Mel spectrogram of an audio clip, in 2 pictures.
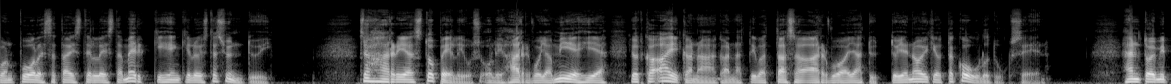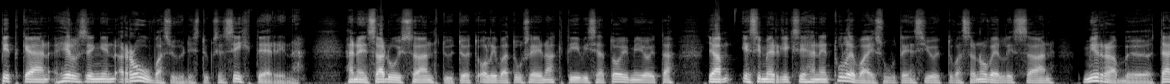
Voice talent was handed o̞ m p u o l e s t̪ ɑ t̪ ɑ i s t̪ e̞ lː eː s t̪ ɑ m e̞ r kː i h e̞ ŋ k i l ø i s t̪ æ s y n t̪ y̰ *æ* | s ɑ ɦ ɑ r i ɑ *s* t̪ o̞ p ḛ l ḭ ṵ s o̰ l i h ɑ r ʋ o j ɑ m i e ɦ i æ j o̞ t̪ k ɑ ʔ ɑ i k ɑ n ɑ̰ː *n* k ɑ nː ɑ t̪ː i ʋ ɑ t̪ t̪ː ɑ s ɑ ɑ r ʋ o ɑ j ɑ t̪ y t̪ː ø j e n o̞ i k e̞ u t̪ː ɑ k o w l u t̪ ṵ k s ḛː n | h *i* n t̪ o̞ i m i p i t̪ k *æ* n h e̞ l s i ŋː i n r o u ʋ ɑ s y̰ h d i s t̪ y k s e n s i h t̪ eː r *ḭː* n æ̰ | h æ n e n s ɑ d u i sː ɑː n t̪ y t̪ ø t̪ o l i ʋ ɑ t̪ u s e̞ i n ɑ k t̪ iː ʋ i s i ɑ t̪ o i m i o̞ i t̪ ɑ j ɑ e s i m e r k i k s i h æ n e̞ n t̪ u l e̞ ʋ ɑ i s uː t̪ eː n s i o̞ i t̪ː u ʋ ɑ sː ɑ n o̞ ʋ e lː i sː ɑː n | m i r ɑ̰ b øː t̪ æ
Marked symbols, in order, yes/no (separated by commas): no, yes, no, no, no, no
